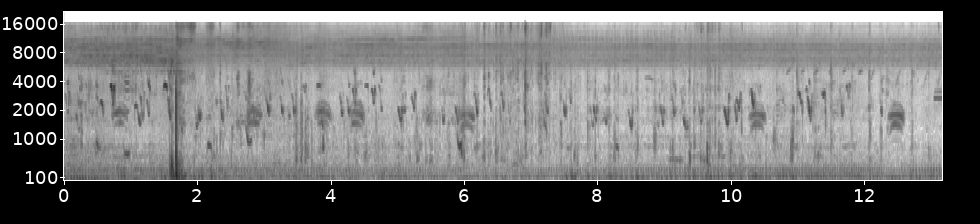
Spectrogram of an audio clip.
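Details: Grey francolin (teetar) chicks, about ten days old, calling while being fed: many short, thin high peeps scattered densely throughout, some overlapping, over a steady low hum, with a single sharp knock near the start.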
